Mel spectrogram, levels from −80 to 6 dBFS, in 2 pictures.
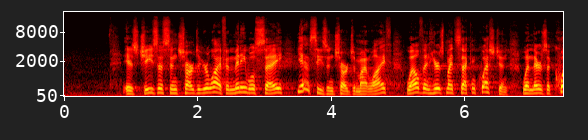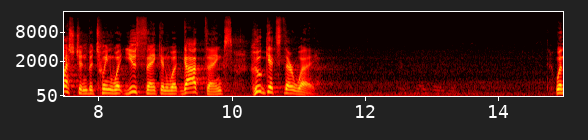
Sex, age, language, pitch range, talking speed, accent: male, 50-69, English, 145-195 Hz, 165 wpm, American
